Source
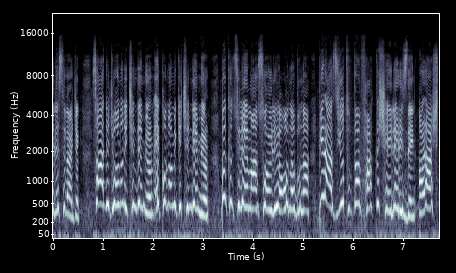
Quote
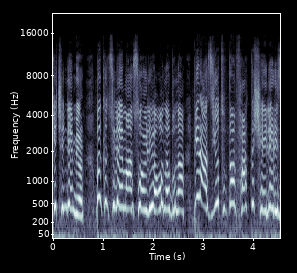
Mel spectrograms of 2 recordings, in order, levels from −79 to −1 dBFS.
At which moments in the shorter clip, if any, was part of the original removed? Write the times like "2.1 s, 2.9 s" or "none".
none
